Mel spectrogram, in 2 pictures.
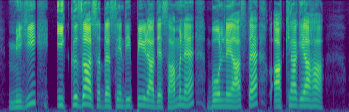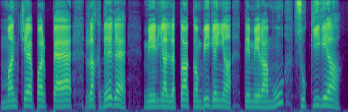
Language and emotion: Dogri, fearful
